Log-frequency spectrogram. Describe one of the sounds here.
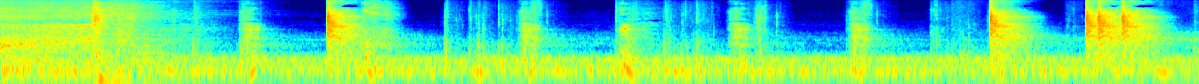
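Footsteps clank steadily on a metal floor.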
